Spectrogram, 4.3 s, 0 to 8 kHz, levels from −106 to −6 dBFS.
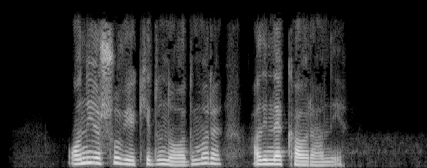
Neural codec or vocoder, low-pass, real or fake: none; 7.2 kHz; real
